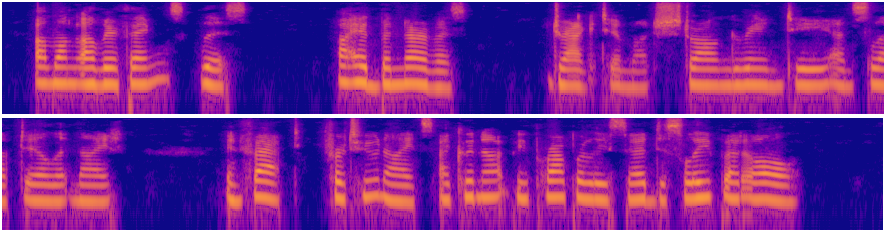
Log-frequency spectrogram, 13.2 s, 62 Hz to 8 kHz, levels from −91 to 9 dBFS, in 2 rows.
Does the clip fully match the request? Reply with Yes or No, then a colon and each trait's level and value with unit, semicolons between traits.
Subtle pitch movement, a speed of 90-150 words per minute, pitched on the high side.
Yes: narrow, 2.0 semitones; average, 145 wpm; high, 230 Hz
